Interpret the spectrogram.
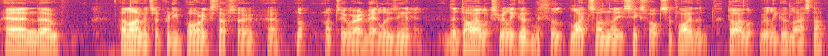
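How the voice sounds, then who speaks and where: A man with a low voice talks through hands-on restoration work as he goes. His delivery is understated and matter-of-fact, with the unscripted feel of a casual workbench vlog. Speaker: restorer presenting a hands-on vintage radio repair.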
